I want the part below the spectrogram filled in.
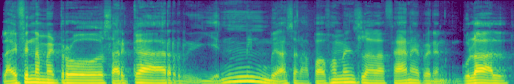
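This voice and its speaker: A man guest on a casual podcast chat, telling lively stories and acting out the lines he quotes. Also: lowish voice, normal speed. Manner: animated storyteller who acts out quoted lines. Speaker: guest actor.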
